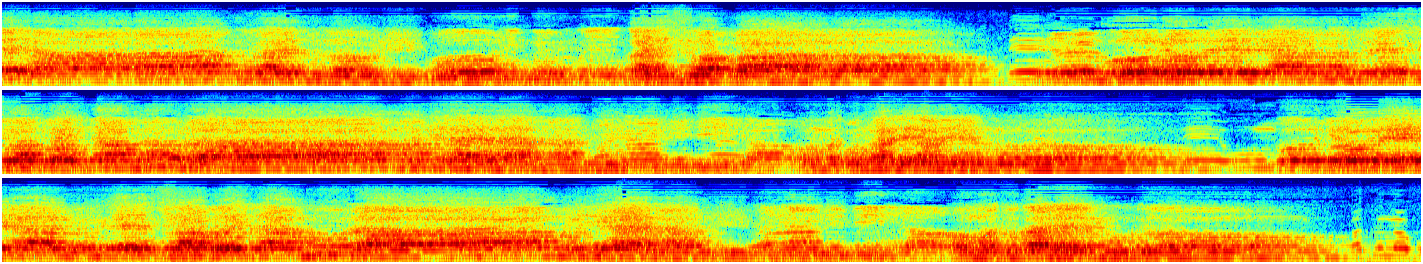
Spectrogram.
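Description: A large group of voices chanting a song in unison, in long held phrases with short breaks about seven and twenty seconds in.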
